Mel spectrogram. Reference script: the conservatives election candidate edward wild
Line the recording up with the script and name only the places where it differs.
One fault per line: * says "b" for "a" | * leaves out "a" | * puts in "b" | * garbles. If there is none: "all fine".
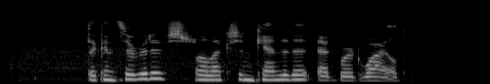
all fine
